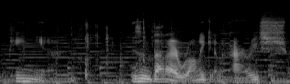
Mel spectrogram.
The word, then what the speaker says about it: piña: Even though you might say it wrong, you might say Pina Colada, but it's actually Piña.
